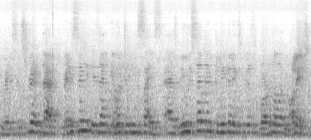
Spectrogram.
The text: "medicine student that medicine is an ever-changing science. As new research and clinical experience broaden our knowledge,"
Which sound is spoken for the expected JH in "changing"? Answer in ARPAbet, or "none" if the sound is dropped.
none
